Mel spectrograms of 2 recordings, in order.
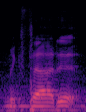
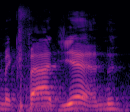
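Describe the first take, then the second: First: The name ends with a 'den' sound. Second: The name ends with a 'dyen' sound. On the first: The speaker calls it right. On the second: The speaker calls it wrong.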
